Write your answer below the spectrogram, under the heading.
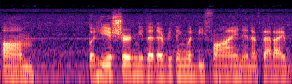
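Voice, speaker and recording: A man talks at a fairly quick pace in a monotone, flat intonation against noticeable background noise. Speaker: inflatable collector reviewer. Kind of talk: product review. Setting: at home late at night. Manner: hesitant with frequent ums.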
